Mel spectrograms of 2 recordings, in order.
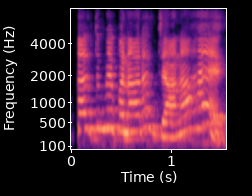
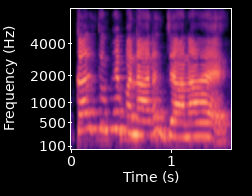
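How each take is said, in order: First: It is said with a questioning tune. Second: It is said as a flat statement or command. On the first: The speaker does not know and is asking. "दूसरा वाक्य प्रश्न सूचक है" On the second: The speaker tells the listener what to do. "पहला वाक्य आदेश सूचक है"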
